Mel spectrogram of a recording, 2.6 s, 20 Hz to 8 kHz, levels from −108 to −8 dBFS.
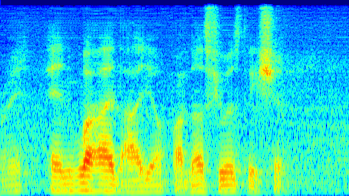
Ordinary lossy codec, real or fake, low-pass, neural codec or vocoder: none; fake; 7.2 kHz; codec, 16 kHz, 0.3 kbps, FocalCodec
